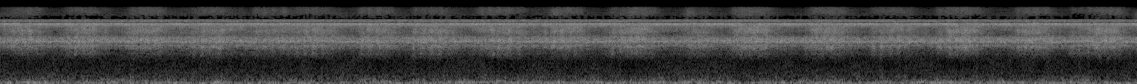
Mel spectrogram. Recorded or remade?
remade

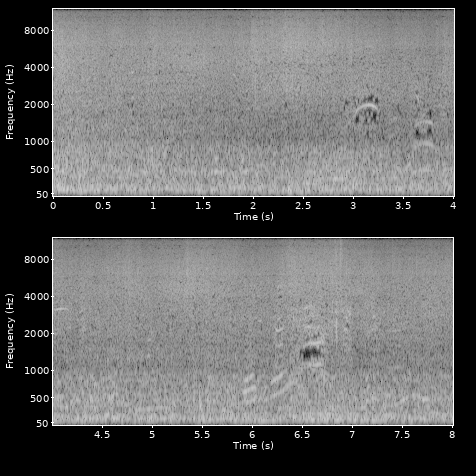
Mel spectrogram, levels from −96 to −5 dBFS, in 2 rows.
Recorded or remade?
recorded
